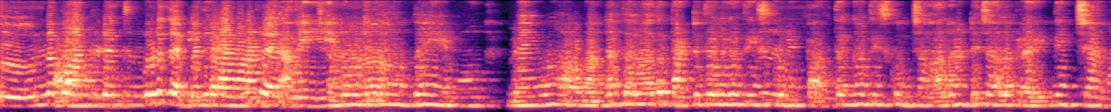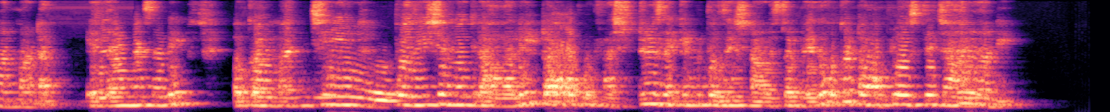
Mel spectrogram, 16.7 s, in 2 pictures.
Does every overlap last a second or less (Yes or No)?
No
